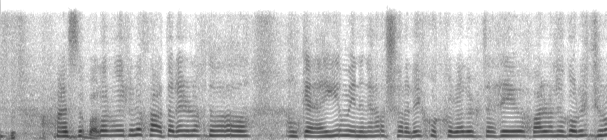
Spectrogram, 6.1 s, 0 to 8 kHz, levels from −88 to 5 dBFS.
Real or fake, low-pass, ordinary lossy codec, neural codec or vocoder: fake; 7.2 kHz; Opus, 64 kbps; codec, 16 kHz in and 24 kHz out, 0.4 kbps, LongCat-Audio-Codec, four codebook decoder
